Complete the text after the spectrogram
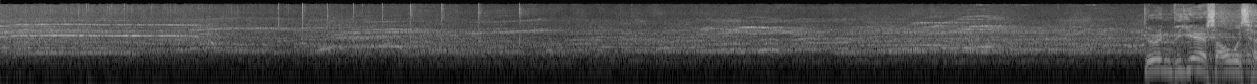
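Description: A crowd cheers and whistles loudly in a large hall.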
